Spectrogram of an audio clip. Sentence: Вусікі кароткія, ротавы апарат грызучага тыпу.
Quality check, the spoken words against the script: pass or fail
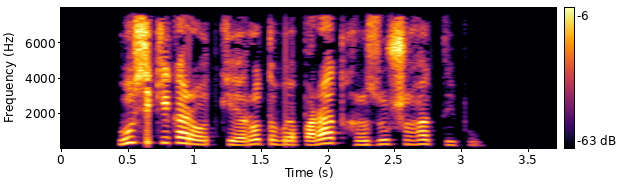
pass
